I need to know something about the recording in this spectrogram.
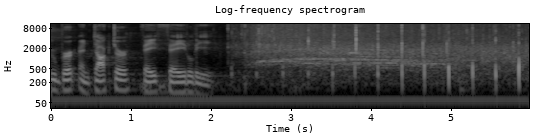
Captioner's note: audience cheering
